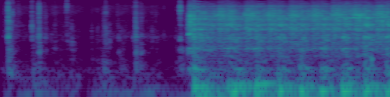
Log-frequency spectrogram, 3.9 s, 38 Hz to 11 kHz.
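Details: Nissan S13 240SX: a few clicks then heavy low churning as it cranks steadily without catching; distributor timing set past cylinder one, fuel pump also not priming.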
